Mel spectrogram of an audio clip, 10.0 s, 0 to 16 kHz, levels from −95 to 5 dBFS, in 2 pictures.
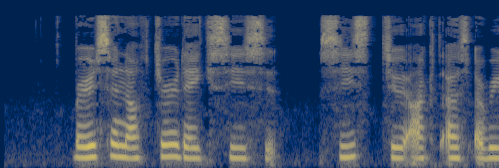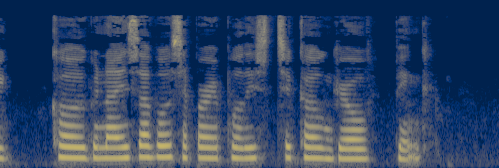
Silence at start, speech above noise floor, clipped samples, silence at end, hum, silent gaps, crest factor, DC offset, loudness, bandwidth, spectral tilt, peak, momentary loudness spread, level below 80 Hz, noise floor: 0.75 s; 45 dB; under 0.1%; 0.8 s; none; none; 16 dB; under 0.1%; -23 LUFS; 11.5 kHz; -3.5 dB/octave; -6 dBFS; 11 LU; -62 dBFS; -67 dBFS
